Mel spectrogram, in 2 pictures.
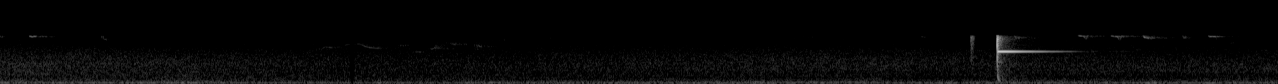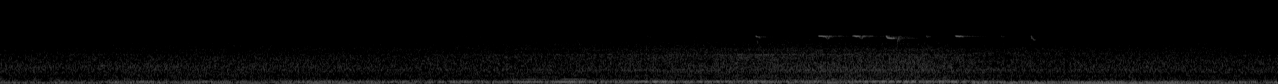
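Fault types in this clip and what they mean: Clock drift between sender and receiver: The sending clock runs roughly 3% slow, so the receiver's buffer keeps draining and timing hiccups recur unevenly throughout.
Repeated timing corrections: From 0.1 to 25.2 s the receiver stretches the audio to about 98% speed, adding roughly 0.7 s.
Scattered short gaps: Lost or late packets are patched by continuing the previous sound, with about three between 3.49 and 7.76 s and about seven very brief ones between 10.98 and 19.82 s.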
